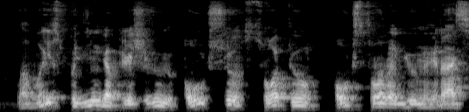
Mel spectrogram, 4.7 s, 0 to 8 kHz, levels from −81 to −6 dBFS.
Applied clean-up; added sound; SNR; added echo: none; none; none; none.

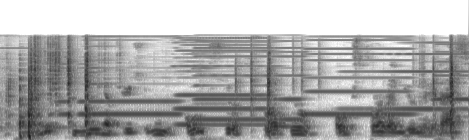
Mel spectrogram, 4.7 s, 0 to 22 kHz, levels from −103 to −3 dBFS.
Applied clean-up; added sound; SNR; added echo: classical method log-MMSE.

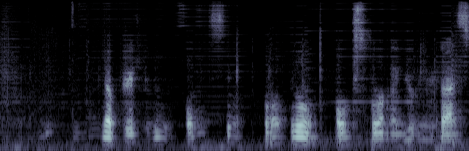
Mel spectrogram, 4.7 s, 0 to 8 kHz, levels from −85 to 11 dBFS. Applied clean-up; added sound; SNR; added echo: neural mask model DeepFilterNet 3.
